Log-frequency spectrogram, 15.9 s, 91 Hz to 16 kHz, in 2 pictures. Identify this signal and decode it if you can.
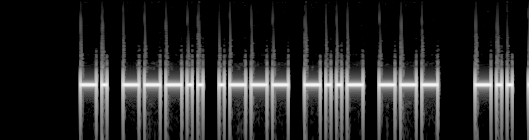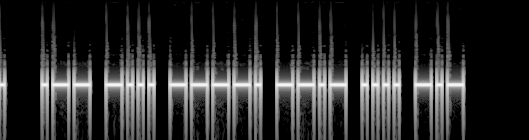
Morse code, heard as a keyed tone, about 15 wpm, 700 Hz. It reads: N8JXO DE WB9QHK
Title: USA Callsign DE Callsign 15wpm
